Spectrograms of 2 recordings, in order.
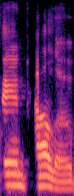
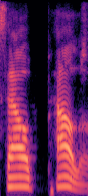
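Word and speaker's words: São Paulo: Yeah, I always say San Paulo, but it's not San. It's Sao Paulo, right?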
